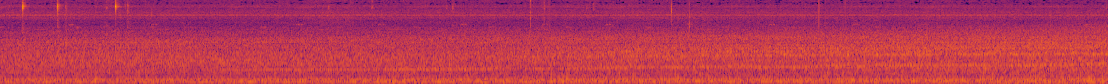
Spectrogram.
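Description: An aircraft engine hums steadily, with a whine that slowly rises in pitch.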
